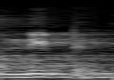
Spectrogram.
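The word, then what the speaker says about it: knit: तो यहाँ एडजेक्टिव है तो अपन बोलेंगे क्लॉस निट, के साइलेंट है।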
